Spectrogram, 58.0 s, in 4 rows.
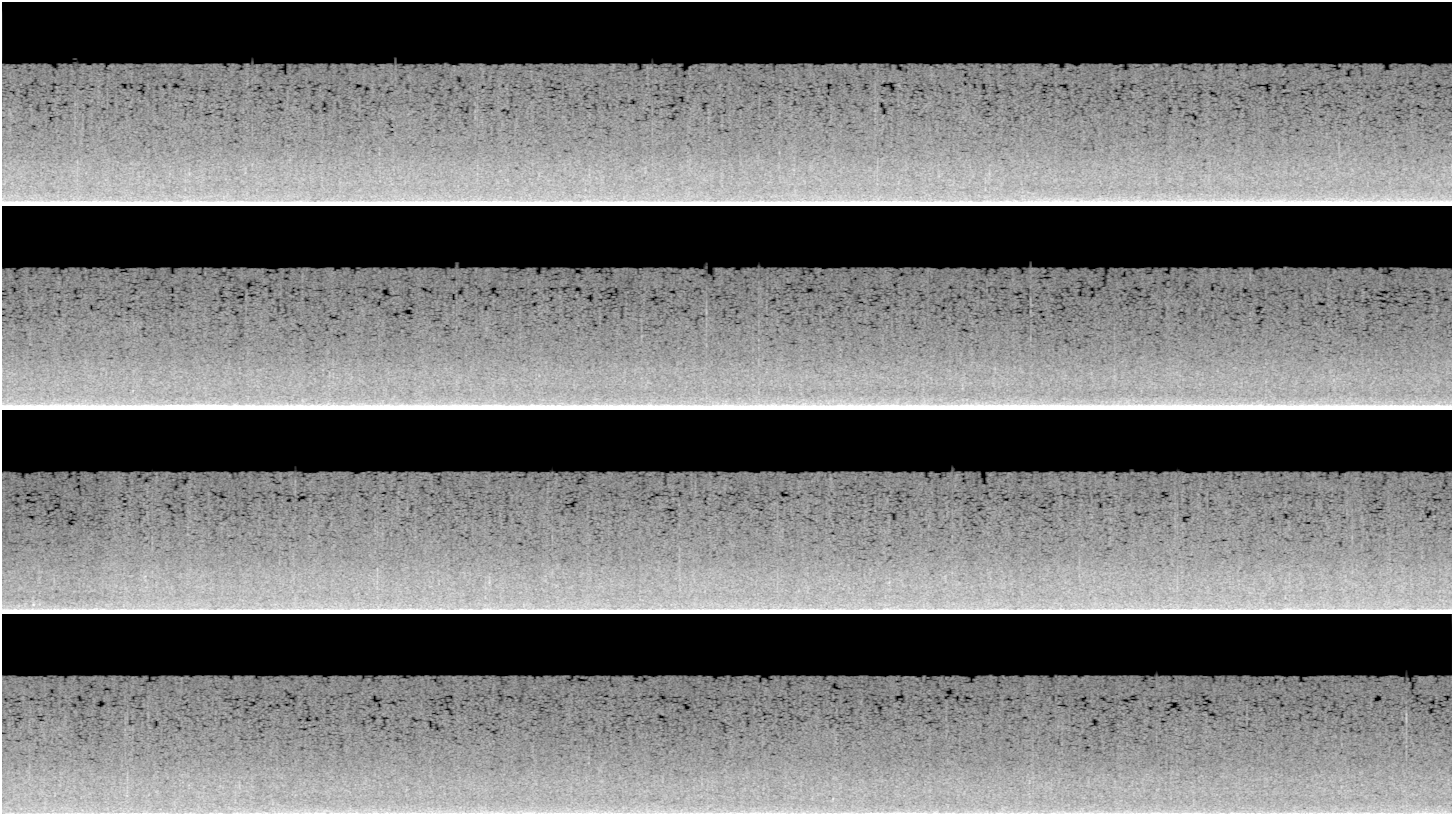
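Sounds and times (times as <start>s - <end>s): pouring rain: 0.0s - 58.0s.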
